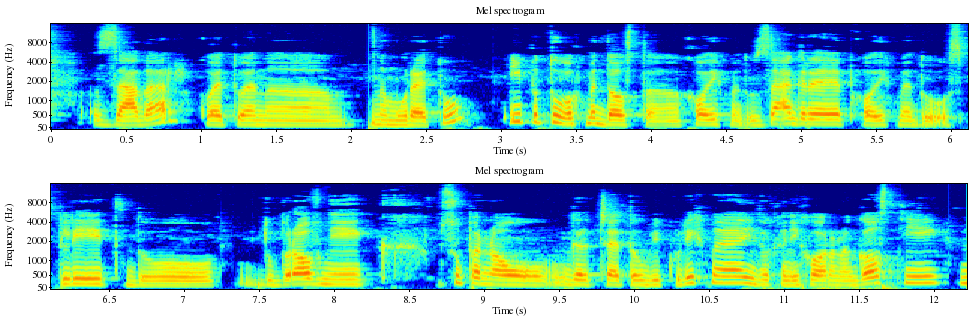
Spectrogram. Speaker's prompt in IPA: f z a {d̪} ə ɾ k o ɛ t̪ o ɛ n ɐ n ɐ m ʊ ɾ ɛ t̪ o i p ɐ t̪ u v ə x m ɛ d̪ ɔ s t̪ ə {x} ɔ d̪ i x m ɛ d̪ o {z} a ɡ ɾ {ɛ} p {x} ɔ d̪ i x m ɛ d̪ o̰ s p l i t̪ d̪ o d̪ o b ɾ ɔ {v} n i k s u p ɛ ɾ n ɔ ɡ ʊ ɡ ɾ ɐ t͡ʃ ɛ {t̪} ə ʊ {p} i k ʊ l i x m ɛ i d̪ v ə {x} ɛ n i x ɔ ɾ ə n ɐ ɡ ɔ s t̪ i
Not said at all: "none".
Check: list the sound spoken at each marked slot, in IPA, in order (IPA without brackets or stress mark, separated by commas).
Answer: d̪, x, z, ɛ, x, v, t̪, b, x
